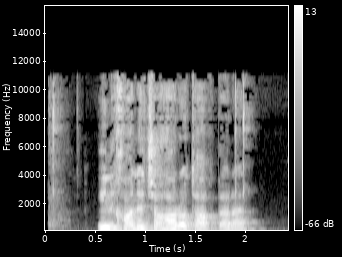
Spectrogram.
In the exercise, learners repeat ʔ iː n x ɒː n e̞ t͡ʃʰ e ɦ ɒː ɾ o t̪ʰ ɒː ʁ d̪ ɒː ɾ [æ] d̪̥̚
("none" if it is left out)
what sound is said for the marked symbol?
æ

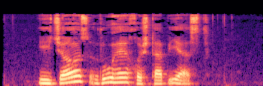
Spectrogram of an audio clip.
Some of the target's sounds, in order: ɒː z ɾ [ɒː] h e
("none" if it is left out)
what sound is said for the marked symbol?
uː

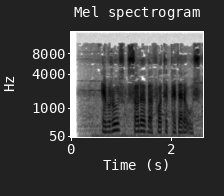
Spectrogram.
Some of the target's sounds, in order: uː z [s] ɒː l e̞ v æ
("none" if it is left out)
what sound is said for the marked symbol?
s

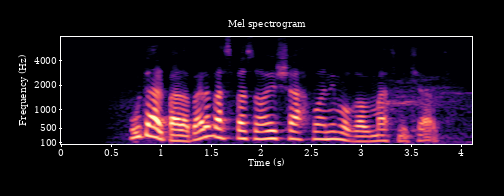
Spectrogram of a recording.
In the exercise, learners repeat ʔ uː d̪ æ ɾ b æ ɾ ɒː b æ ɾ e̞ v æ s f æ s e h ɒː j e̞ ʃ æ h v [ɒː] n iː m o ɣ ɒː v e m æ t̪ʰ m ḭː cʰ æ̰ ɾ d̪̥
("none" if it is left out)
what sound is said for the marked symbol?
ɒː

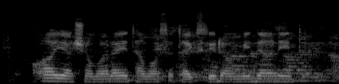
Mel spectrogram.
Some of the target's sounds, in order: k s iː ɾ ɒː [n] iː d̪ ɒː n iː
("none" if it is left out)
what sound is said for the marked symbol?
m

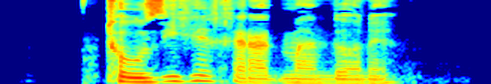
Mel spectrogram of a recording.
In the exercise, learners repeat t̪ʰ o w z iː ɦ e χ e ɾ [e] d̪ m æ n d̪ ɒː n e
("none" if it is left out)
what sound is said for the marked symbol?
æ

